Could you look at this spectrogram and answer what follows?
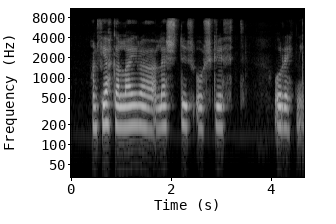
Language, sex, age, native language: Icelandic, male, 13, Icelandic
